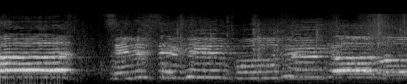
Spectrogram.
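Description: Group of football fans singing a chant together in long held notes, with a short break about a second in before the next phrase.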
